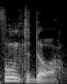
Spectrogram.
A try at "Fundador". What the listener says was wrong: Fundador. Fundador. Fundador. You say it with a T in it. You say it with a T. There's no T in there. Fundador. It's Fundador. It's like Fund. like Chow Mei Foon, Fundador.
